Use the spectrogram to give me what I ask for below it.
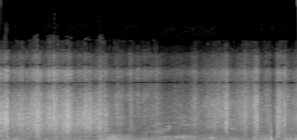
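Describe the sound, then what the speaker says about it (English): Strong wind blasting a microphone on the shore at Cape Canaveral near Cocoa Beach: steady, loud roaring and buffeting with no break. "It's extremely windy."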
